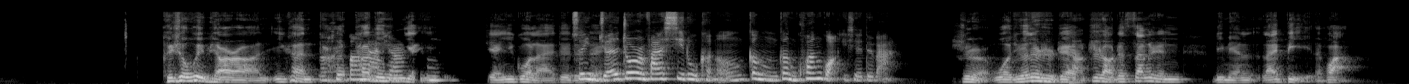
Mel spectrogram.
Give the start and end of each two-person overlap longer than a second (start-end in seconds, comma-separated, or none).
3.2-4.4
